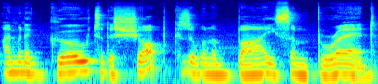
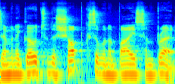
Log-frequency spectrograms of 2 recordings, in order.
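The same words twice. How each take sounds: First: The words run together but at slow speed. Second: The words run together quickly without breaks. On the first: "I can say it slowly but connected" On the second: "the fully connected speech is"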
